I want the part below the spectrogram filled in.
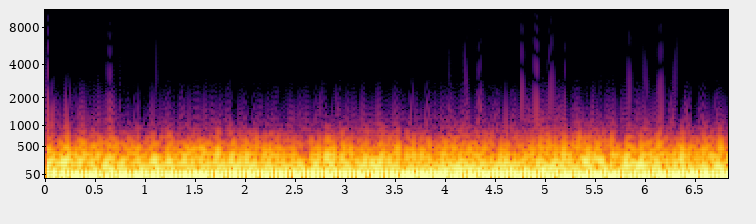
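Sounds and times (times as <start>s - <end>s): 
wet Reese drone synth bass: 0.0s - 6.8s.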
